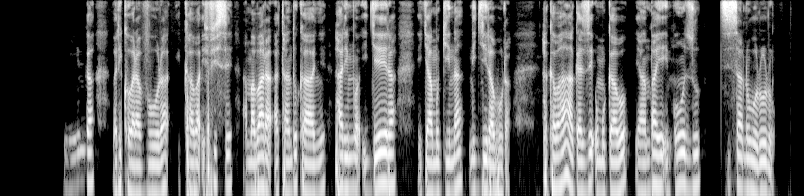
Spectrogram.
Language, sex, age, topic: Rundi, male, 18-24, agriculture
